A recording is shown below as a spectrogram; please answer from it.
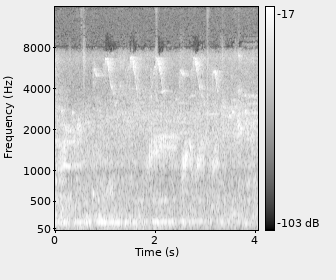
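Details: Baya weavers, seasonal monsoon visitors at a balcony, utter a steady string of thin, high, downward-sweeping chirps roughly every third of a second, over a low continuous hum.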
